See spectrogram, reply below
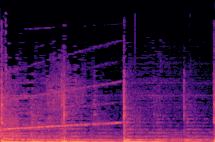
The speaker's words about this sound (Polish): To jest radiowóz, ale taki nietypowy.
